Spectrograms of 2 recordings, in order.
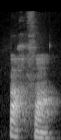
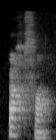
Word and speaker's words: parfum: UM at the end of the word, exception for this word which is parfum and which becomes nasal. Okay, so parfum. UN before a vowel or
